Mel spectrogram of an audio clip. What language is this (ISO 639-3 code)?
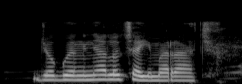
luo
